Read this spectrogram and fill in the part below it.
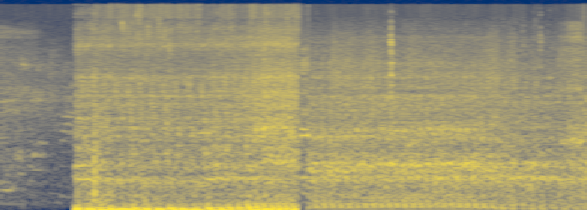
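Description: A motorcycle rides off-road on a rough trail near Lama. The engine roars loudly and unevenly for about a second and a half, then drops to a steadier, lower running drone close by.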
